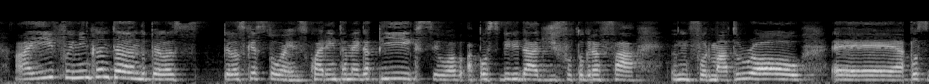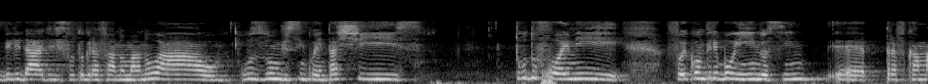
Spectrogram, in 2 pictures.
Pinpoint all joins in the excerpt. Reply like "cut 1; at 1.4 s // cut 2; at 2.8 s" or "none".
cut 1; at 9.0 s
